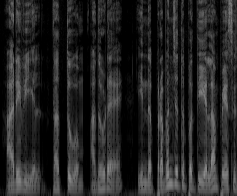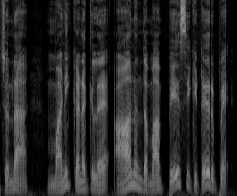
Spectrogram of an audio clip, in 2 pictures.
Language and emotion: Tamil, happy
